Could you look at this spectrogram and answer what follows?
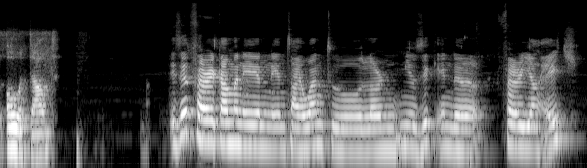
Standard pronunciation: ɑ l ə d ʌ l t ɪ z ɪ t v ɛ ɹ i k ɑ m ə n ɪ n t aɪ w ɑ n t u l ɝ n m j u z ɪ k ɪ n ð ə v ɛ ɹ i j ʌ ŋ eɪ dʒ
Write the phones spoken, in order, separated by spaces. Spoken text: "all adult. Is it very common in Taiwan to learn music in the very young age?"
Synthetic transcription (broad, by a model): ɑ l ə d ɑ w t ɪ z ɪ t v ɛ ɹ i k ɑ m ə n ɪ n t aɪ w ɑ n t u l ɝ n m j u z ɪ k ɪ n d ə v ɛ ɹ i j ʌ ŋ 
